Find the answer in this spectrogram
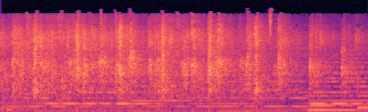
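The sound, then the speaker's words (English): A church audience claps as loudly as it can, producing a dense, steady wash of applause. Sustained musical tones ring underneath the clapping and shift partway through. “That clap as loud as you can.”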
